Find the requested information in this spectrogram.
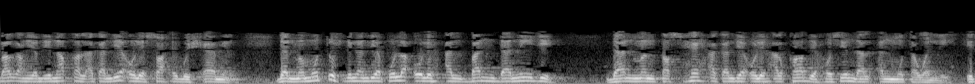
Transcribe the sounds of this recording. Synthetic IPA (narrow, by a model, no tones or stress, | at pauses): baɡaŋjaŋdinaqalakandiaʔolɛhsˤɑħɪbaʃamɪ̰l | danməmut̪ʊsdəŋandiapulaʔolɛɦʔalbandanid͡ʒi | danmənt̪ɑshɪɦakandiaʔolɛɦalqɑd̪ˤiħusindanalmut̪awalːḭʔi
